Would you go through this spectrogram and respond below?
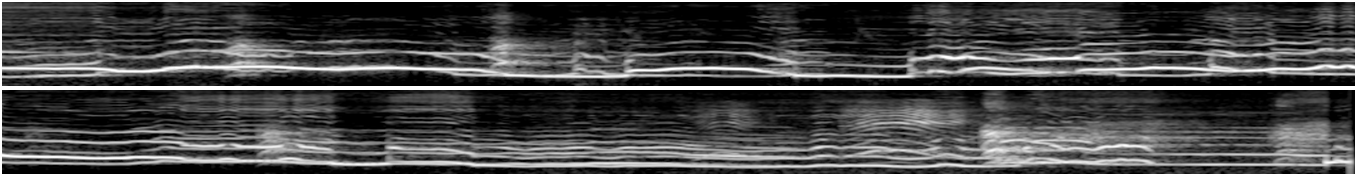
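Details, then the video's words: Captive wolves at Grodno Zoo howling together, multiple interweaving drawn-out howls rising and falling, some breaking into short yips near the end. "Волки воют в Гродненском зоопарке. Wolves howl at Grodno Zoo"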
